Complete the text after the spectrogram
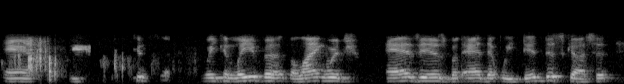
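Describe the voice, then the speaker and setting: A man's voice: on the high side, fairly even intonation, measured pace, heavy background noise. A man talking conversationally as a participant in a conference call meeting. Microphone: telephone. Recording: tinny conference phone line.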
